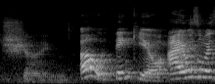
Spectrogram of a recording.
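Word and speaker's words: Shein: will photograph she alone says it's pronounced shine oh thank you I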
